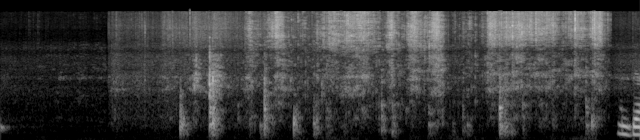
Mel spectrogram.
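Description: Pork pieces sizzling in a frying pan while a wooden spatula stirs them, with repeated scrapes and knocks against the pan. It starts about a second and a half in.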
